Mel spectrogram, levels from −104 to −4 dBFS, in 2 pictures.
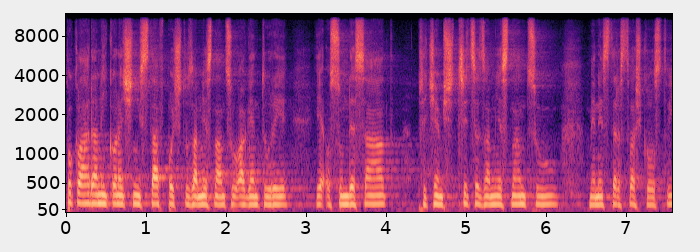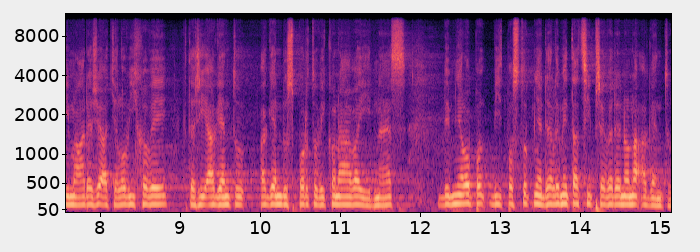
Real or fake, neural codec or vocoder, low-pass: real; none; 10.8 kHz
